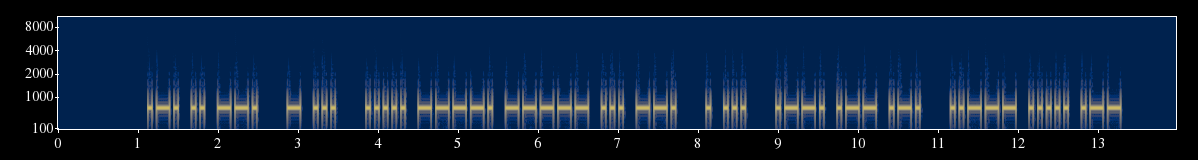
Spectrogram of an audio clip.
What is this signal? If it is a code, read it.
Morse code, heard as a keyed tone, about 22 wpm, 700 Hz. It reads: RIG TS 590SG ES PWR 25W
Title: K1USN SST QSO Practice 22wpm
